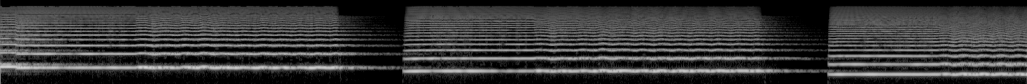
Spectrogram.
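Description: Lead voice of an IK Multimedia UNO Synth Pro Desktop played from a Computone Lyricon Driver wind controller: three detuned sawtooth oscillators with the synth's own drive, chorus, delay and reverb, breath opening the filter and volume. It holds three long notes, each a step lower than the last, with vibrato and short breaks about four and eight seconds in.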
